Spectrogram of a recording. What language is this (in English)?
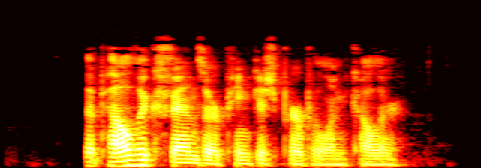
English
